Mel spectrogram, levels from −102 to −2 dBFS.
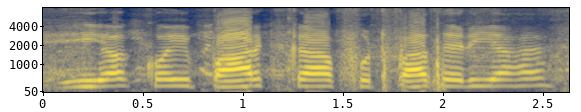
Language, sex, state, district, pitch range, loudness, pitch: Hindi, male, Bihar, Patna, 215-230 Hz, -10 LUFS, 225 Hz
